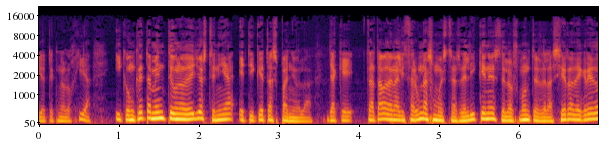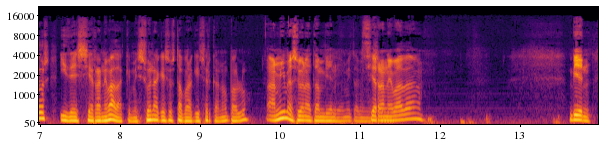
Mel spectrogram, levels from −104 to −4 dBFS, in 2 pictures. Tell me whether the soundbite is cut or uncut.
cut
